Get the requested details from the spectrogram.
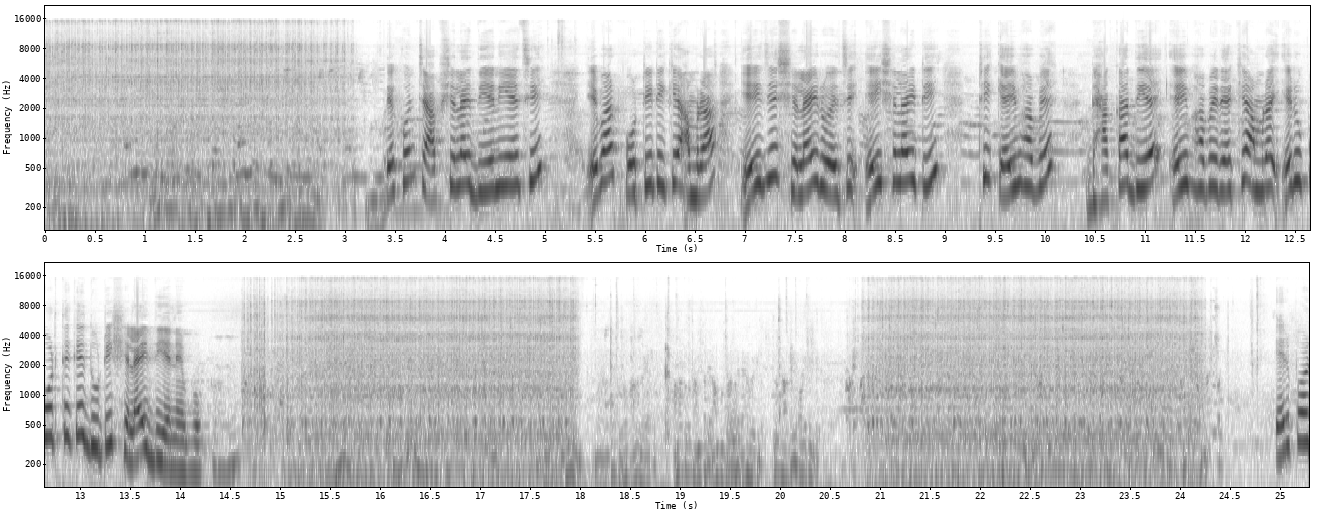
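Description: A sewing machine runs with a steady whirring hum.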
